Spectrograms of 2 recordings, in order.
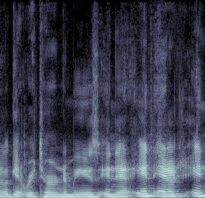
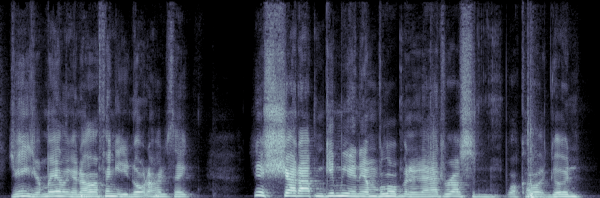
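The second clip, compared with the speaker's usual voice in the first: ordinary delivery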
